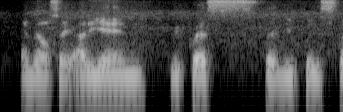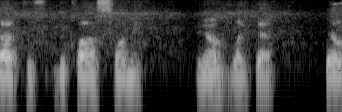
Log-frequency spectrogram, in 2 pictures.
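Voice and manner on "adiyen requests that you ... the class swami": speaking softly and low, up close. Showing how people address the guru from up close, in a low quiet voice. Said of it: "they'll speak in a low a low voice".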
